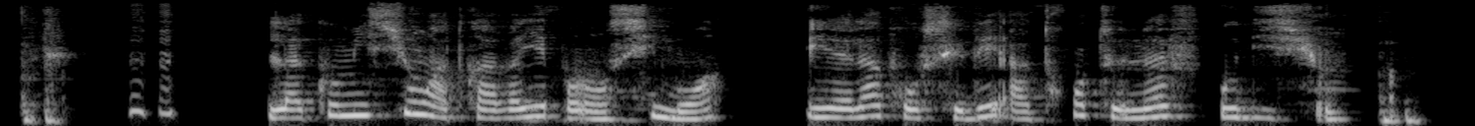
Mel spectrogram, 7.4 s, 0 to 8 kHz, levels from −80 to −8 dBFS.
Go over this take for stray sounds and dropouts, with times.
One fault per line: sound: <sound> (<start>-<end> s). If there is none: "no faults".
sound: laugh (0.6-0.9 s)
